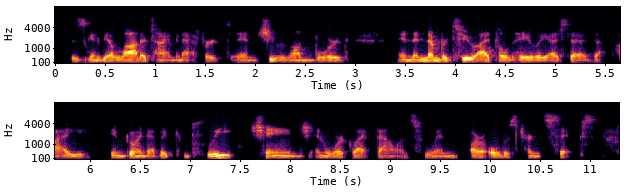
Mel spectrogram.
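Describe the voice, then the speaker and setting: A man with an American accent and a very deep, low pitch talks at a moderate pace in a monotone, flat intonation. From Kansas. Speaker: entrepreneur. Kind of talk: interview.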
